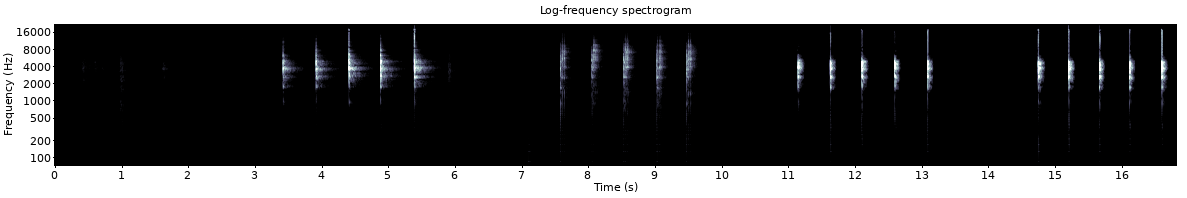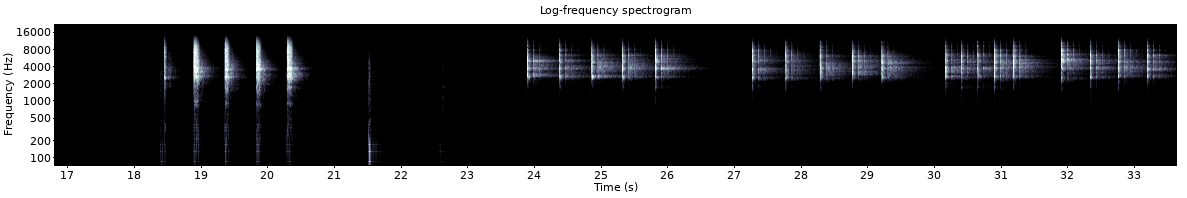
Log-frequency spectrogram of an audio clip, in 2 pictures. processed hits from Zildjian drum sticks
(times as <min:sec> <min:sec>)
0:03.4 0:06.0, 0:07.1 0:10.1, 0:11.1 0:13.2, 0:14.7 0:16.8, 0:18.4 0:20.7, 0:23.9 0:26.5, 0:27.2 0:33.6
